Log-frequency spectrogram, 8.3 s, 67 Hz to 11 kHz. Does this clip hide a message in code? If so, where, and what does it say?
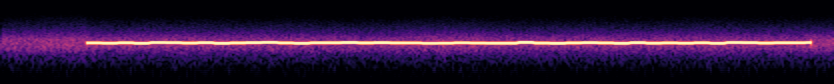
Yes: FT8 (one signal) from 0.8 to 8.1 s, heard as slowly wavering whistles, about 6.25 baud.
